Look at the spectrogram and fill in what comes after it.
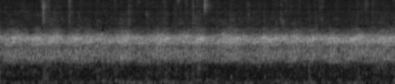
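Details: Countryside night in light rain, with a thick chorus of frogs croaking together in an unbroken, shimmering buzz of countless overlapping calls and soft pattering underneath.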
